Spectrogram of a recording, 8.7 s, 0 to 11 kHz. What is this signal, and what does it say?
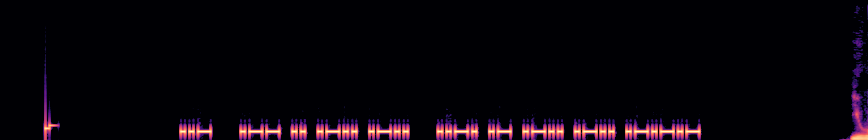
Morse code, heard as a keyed tone, about 28 wpm, 700 Hz. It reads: U WILL FALL.
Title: Sentences from Top 500 Words and Abbreviations 28wpm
